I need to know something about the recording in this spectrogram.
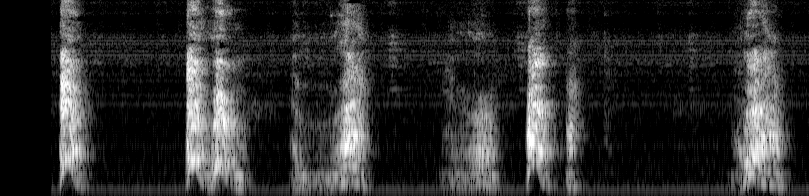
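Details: Scottish Terrier named Evangeline playing with a new teething pacifier toy, the rolling disc provoking her: six short, sharp barks in irregular bursts over eight seconds, some doubled, against a steady low hum.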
